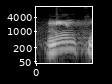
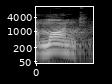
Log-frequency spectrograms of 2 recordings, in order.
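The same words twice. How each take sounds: First: মেন্ট with a clear "e" vowel; wrong pronunciation. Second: মন্ট with a rounded "o" vowel; correct pronunciation. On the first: Teacher shows students what to avoid, wrong pronunciation. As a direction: say মেন্ট as "ment". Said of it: "মেন্ট না". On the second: Teacher models the ending for students, correct pronunciation. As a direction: say মন্ট as "mont". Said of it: "এটা উচ্চারণ হবে মন্ট". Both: Shown as a demonstration.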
